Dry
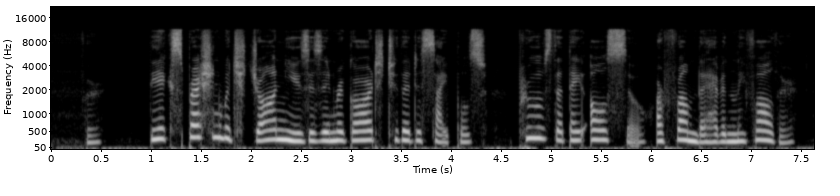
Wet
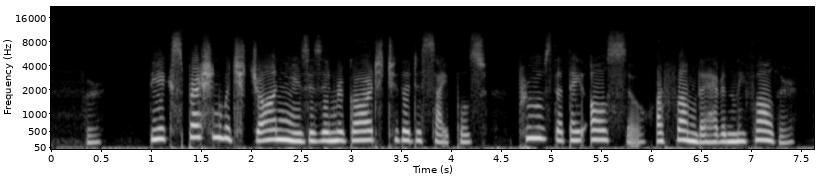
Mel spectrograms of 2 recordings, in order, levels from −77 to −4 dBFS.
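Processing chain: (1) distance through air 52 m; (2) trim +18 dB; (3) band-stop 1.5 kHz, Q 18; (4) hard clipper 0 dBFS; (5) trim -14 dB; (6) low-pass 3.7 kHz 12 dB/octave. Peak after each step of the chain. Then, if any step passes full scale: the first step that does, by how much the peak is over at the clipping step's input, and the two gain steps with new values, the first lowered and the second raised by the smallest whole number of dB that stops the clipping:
-11.5 dBFS, +6.5 dBFS, +6.5 dBFS, 0.0 dBFS, -14.0 dBFS, -13.5 dBFS; step 2, 6.5 dB; step 2 +11 dB, step 5 -7 dB

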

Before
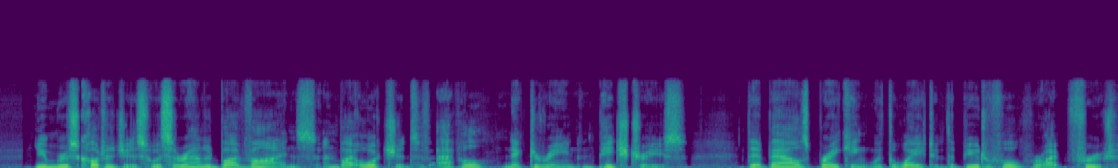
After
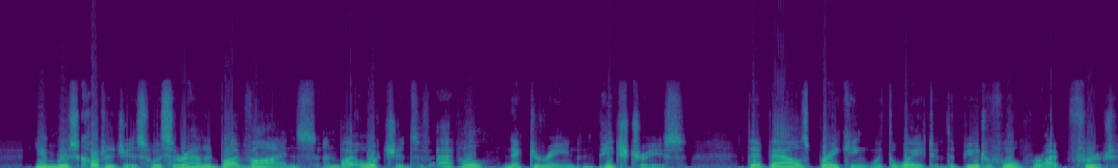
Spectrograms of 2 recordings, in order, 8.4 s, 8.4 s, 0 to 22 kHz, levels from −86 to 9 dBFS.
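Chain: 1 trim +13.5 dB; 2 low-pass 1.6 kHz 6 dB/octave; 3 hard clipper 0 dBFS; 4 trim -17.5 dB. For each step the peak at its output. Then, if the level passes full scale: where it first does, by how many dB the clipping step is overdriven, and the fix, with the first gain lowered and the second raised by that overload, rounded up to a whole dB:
+9.0 dBFS, +8.0 dBFS, 0.0 dBFS, -17.5 dBFS; step 1, 8.0 dB; step 1 +5.5 dB, step 4 -9.5 dB

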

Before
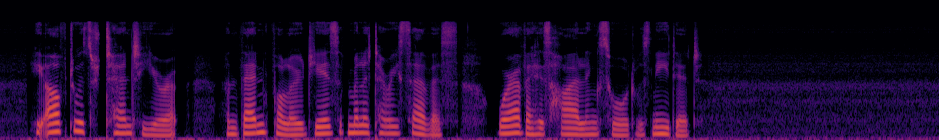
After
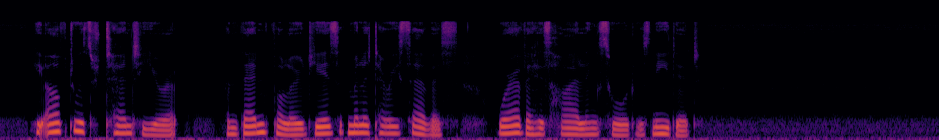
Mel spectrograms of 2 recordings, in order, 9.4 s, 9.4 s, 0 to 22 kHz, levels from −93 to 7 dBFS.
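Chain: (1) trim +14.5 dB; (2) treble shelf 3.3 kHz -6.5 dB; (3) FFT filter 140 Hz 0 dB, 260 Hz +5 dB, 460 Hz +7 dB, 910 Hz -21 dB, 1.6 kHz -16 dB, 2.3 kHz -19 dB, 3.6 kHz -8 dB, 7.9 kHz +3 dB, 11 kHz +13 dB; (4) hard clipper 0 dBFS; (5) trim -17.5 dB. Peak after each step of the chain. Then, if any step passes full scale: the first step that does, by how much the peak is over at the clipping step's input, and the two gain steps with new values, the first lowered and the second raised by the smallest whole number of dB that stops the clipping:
-4.0 dBFS, -4.0 dBFS, -5.0 dBFS, -5.0 dBFS, -22.5 dBFS; nothing clips

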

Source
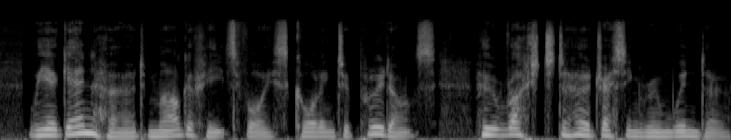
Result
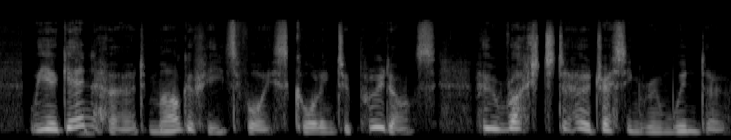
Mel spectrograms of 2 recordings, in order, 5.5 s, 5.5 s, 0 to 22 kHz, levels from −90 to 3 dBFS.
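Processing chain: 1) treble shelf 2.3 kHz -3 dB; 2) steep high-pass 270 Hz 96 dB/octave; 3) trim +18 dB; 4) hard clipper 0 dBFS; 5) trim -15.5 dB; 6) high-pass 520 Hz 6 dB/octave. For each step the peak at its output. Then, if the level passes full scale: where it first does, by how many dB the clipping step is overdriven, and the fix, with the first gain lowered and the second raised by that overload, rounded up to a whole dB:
-20.0 dBFS, -23.5 dBFS, -5.5 dBFS, -5.5 dBFS, -21.0 dBFS, -23.5 dBFS; nothing clips

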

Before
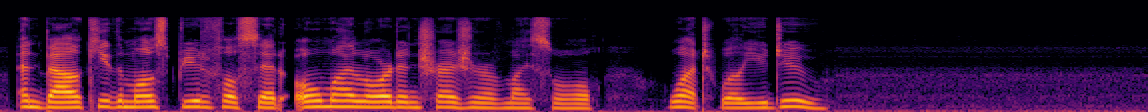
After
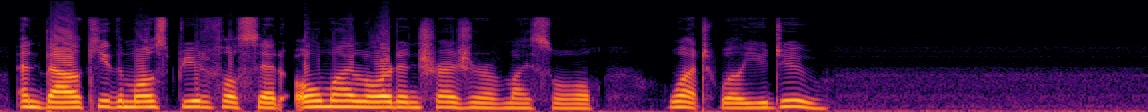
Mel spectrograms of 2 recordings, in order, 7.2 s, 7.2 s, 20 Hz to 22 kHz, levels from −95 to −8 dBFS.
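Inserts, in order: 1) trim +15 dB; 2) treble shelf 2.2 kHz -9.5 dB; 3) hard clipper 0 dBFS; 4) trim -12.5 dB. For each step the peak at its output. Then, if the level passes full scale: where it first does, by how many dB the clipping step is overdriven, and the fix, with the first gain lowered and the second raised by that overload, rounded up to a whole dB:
+7.5 dBFS, +5.5 dBFS, 0.0 dBFS, -12.5 dBFS; step 1, 5.5 dB; step 1 +9 dB, step 4 -6.5 dB

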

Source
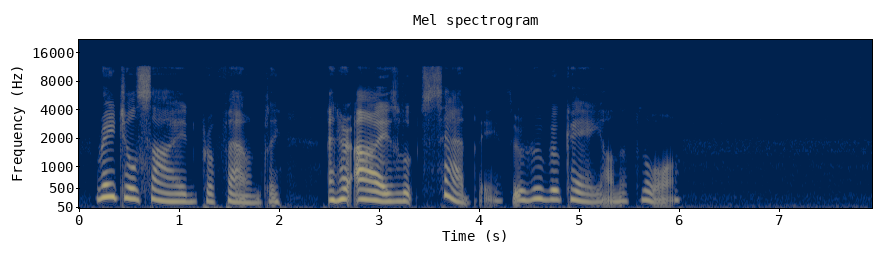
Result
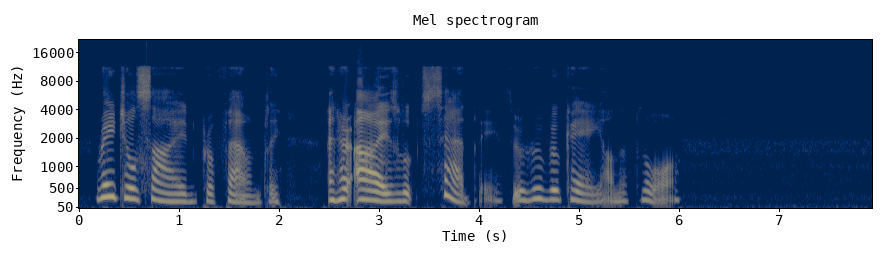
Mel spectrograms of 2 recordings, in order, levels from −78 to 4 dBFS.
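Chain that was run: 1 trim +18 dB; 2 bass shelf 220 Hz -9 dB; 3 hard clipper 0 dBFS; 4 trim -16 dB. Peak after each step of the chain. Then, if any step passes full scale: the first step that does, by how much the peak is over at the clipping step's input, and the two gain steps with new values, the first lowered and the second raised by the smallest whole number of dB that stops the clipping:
+7.5 dBFS, +6.5 dBFS, 0.0 dBFS, -16.0 dBFS; step 1, 6.5 dB; step 1 +11 dB, step 4 -9 dB

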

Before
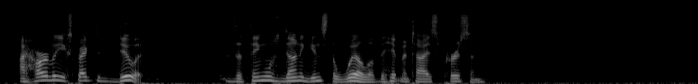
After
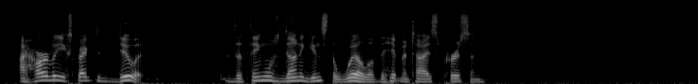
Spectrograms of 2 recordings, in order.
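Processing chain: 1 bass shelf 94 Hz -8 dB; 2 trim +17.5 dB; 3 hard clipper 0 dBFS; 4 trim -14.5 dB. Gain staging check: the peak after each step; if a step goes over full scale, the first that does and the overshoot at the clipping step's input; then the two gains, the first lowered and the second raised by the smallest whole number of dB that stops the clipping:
-22.5 dBFS, -5.0 dBFS, -5.0 dBFS, -19.5 dBFS; nothing clips

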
